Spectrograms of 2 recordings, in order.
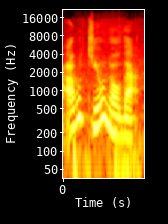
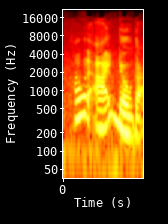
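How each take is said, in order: First: "you" lifted in pitch in "How would you know"; stress on YOU. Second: "I" lifted in pitch in "How would I know"; stress on I. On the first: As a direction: lean on the word "you", questioning. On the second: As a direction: lean on the word "I", questioning. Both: A narrator's reading. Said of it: "I asked my wood flat".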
